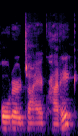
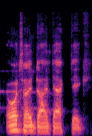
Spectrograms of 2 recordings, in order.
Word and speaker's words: autodidactic: recommend for people to jump on over to autocratic and we'll pop up your I'll pop up am I pronouncing it wrong how do you say yeah autodidactic oh dactic that's right yes means to be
